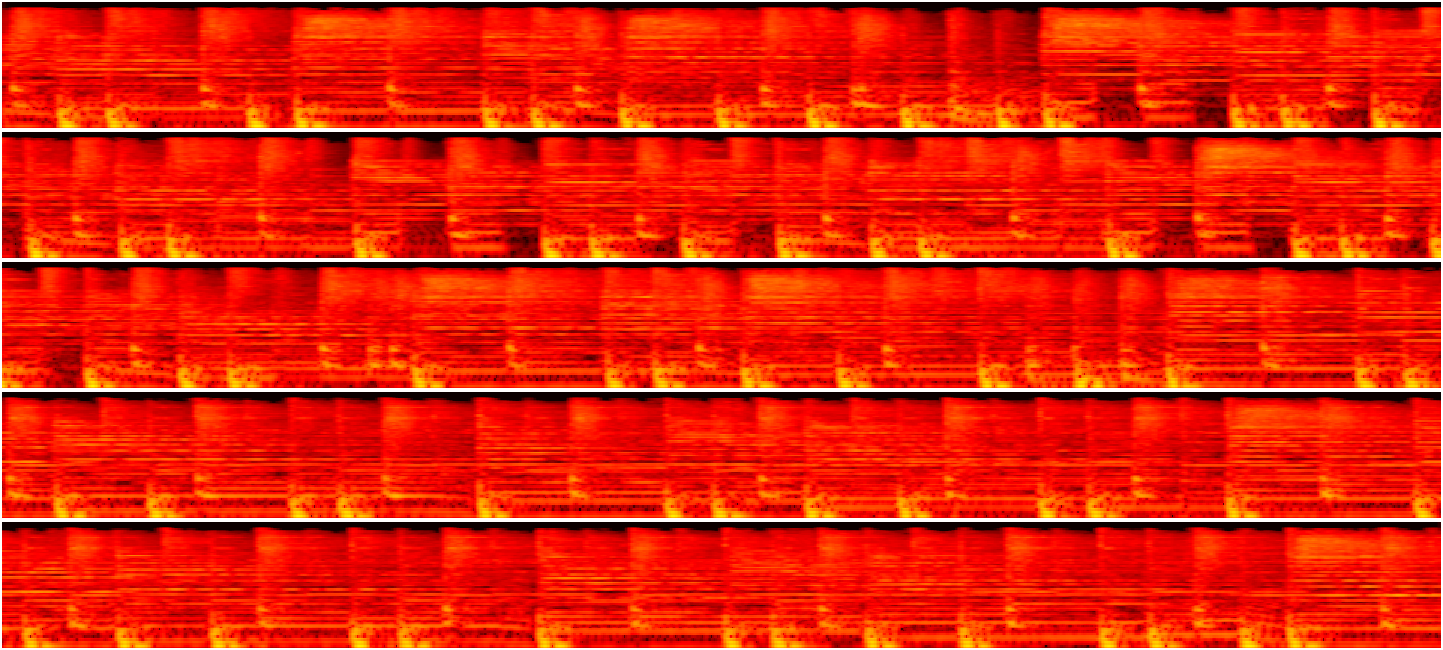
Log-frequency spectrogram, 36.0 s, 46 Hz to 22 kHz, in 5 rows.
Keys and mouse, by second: 11.6 ctrl+z, 12.9 ctrl+z, 14.0-15.2 typing, 16.0 double click, 17.2 double click, 17.6 double click, 18.0 double click, 18.4 double click, 18.8 double click, 23.1 ctrl+j, 25.8 ctrl+-, 28.3 ctrl+t, 29.2 shift+click, 32.6 ctrl+click.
